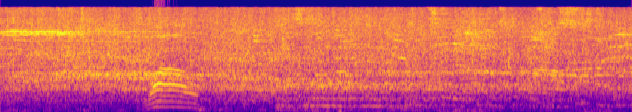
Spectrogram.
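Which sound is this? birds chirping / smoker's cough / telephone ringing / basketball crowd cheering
basketball crowd cheering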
